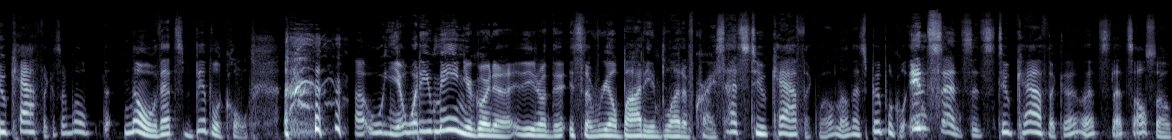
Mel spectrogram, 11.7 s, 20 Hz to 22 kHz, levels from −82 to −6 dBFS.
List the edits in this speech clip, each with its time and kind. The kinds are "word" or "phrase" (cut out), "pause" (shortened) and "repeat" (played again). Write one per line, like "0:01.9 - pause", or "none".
0:03.5 - pause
